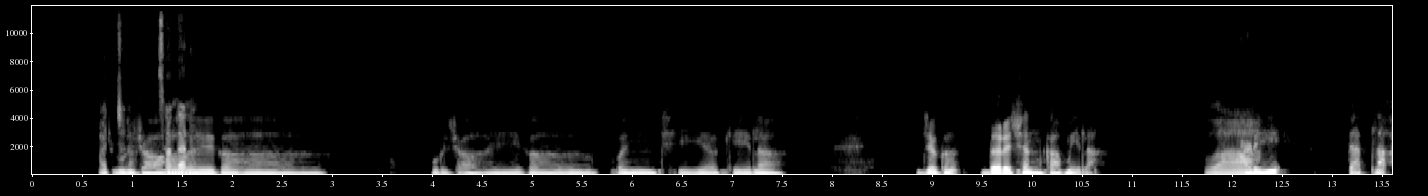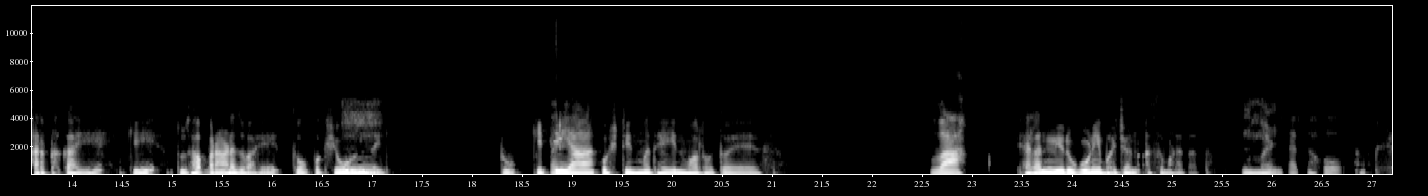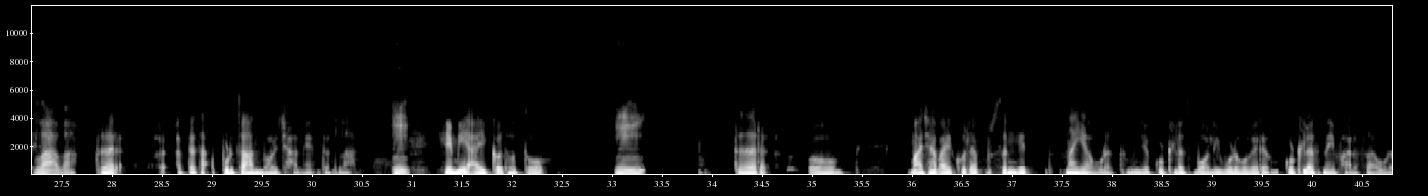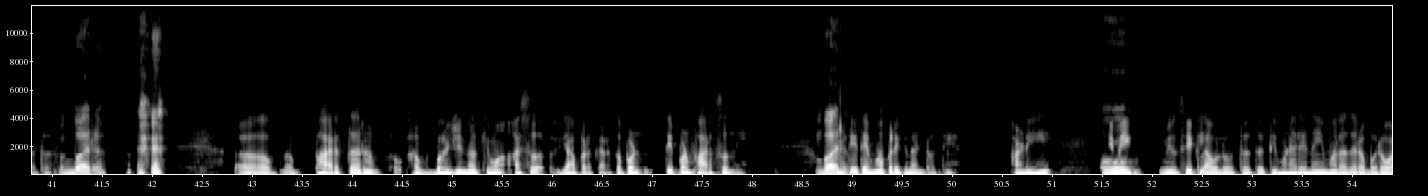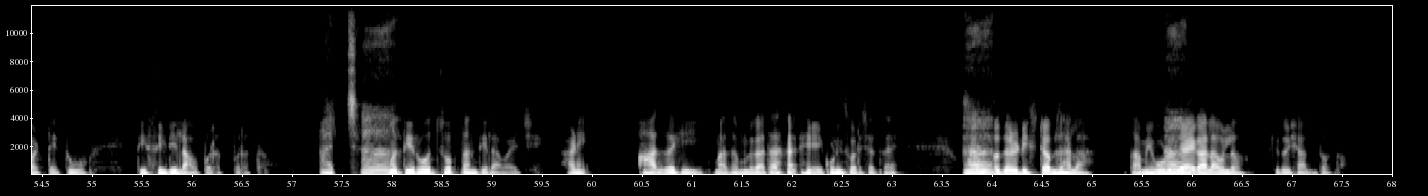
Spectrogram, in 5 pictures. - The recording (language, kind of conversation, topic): Marathi, podcast, संगीताच्या लयींत हरवण्याचा तुमचा अनुभव कसा असतो?
- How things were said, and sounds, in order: singing: "ऊड जाएगा. ऊड जाएगा पंची अकेला"; other background noise; in Hindi: "जग, दर्शन का मेला"; tapping; unintelligible speech; chuckle; in English: "म्युझिक"; laughing while speaking: "मुलगा आता एकोणीस वर्षाचा"; in Hindi: "उड़ जाएगा"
